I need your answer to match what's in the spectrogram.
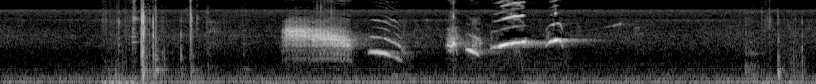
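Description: A Mountain Tailorbird gives a quick phrase of thin, high whistles, a short buzzy burst, then sliding notes that rise to a clear peak, after a few faint clicks.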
